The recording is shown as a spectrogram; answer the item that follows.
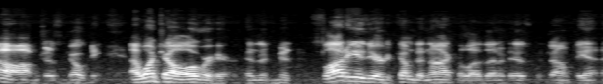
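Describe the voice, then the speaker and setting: Here a man talks at a fairly quick pace and fairly low pitch. His intonation is lively, with big swings in loudness. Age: 60s. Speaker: retired expat vlogger. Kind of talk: casual live stream chat. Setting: outdoors on a balcony. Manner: halting, many fillers.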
